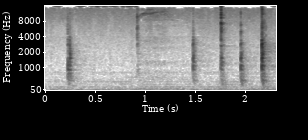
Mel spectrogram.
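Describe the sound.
A hand tool tightens loose hinges with a few faint, sharp clicks. The ticks come at irregular intervals, clustering more closely toward the end, over quiet background noise.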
